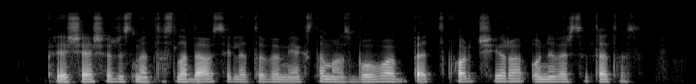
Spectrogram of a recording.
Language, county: Lithuanian, Šiauliai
